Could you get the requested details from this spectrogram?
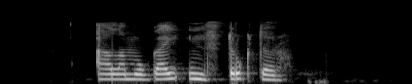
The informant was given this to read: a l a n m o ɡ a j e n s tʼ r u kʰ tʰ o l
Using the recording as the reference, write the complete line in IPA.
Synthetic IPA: a l a m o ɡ a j i n s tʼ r u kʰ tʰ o r

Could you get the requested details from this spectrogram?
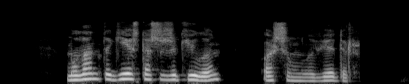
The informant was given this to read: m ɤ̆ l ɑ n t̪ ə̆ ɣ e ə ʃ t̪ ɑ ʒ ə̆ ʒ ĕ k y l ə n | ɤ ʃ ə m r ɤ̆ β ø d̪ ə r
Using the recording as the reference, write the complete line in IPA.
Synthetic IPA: m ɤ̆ l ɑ n t̪ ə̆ ɣ e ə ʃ t̪ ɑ ʃ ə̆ ʒ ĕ k y l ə n | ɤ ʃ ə m l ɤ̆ β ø d̪ ə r

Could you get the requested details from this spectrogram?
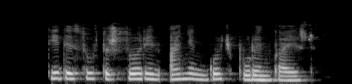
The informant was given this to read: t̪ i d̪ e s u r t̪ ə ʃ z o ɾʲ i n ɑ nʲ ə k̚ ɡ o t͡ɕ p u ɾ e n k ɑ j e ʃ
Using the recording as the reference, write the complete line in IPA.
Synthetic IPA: t̪ i d̪ e s u r t̪ ə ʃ z o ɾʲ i n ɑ nʲ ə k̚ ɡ o t͡ɕ p u ɾ e n k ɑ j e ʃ

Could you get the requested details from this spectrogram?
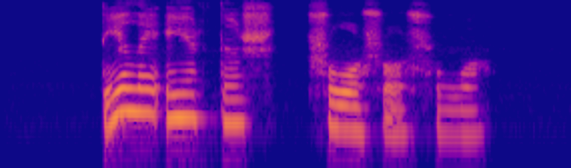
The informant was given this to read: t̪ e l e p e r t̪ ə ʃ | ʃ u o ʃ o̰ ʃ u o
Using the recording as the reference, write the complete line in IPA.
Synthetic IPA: t̪ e l e ʔ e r t̪ ə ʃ | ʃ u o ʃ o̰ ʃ u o

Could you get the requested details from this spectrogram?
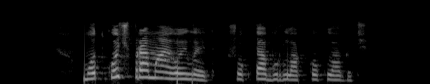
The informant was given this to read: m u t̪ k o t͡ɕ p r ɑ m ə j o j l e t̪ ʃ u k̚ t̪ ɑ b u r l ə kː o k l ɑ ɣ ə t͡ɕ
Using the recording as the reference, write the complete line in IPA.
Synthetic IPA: m o t̪ k o t͡ɕ p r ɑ m ɑ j o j l e t̪ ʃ o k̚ t̪ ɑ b u r l ɑ kː o k l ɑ ɣ ə t͡ɕ

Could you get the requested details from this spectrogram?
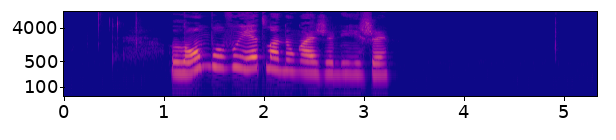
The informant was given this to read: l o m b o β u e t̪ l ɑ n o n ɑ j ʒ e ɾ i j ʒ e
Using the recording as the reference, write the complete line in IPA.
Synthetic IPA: l o m b o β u e t̪ l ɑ n o ŋ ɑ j ʒ e l i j ʒ e

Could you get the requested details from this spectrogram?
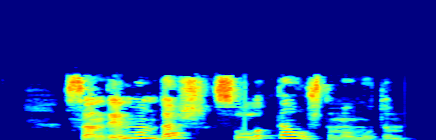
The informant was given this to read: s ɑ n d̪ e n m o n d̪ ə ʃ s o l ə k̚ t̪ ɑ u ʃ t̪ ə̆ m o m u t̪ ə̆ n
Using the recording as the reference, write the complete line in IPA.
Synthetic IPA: s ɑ n d̪ e n m o n d̪ ɑ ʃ s u l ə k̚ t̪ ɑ u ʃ t̪ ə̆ m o m u t̪ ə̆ m

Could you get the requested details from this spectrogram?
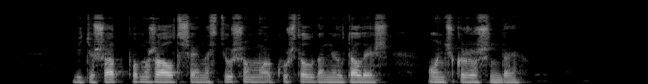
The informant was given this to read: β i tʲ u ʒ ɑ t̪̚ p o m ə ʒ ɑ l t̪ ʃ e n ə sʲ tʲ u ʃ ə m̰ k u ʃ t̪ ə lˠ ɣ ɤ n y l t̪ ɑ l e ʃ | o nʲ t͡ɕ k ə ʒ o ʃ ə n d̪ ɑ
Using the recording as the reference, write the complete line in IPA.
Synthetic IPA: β i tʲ u ʃ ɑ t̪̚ p o m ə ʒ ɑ l t̪ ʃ e n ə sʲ tʲ u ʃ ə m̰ k u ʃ t̪ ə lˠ ɣ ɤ n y l t̪ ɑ l e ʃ | o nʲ t͡ɕ k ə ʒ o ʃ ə n d̪ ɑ

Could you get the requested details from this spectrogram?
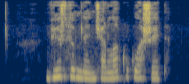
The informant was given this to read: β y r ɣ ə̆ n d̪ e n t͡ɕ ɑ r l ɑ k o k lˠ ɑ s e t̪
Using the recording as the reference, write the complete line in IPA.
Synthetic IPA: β y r z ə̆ m d̪ e n t͡ɕ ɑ r l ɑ k o k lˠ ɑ ʃ e t̪

